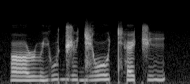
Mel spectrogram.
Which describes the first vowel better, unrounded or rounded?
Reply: unrounded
